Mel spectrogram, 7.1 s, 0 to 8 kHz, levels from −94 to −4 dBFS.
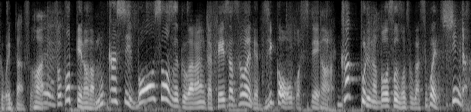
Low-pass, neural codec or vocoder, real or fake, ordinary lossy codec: none; codec, 16 kHz, 1 kbps, X-Codec, HuBERT features, trained on general audio; fake; none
